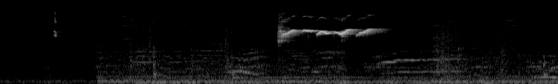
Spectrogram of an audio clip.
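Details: A grey-cheeked bulbul gives a lure call that stirs quiet birds into song: a short, loud run of five choppy, high whistled notes, with a faint tick before it and a soft rising whistle from another bird after it.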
